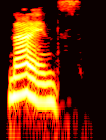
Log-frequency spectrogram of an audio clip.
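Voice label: "nines", British English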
